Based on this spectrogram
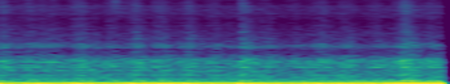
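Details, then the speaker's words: Chevrolet Equinox (GM) with seven-year-old exhaust at idle, before repair; loud, deep, raw unmuffled blat because the resonator muffler split its seam, leaking, later replaced with a small two-chamber muffler. "is what a seven-year-old gm muffler sounds like let's see if we can do better"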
